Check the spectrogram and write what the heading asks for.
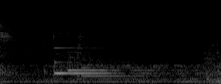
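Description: A soft chime: a few clear, steady notes sounding together, starting about half a second in and fading out within a second.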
